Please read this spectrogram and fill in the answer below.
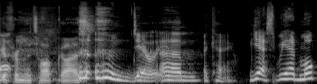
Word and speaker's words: Darian: Yeah, I say Darian. Okay. I say Darian. Darian. Almost no one... Yeah, don't worry too much about it, Jen. Almost no one pronounces it that way.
